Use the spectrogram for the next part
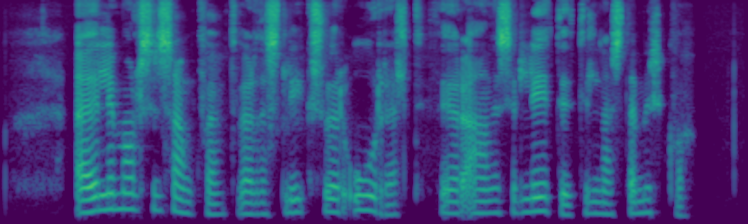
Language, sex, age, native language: Icelandic, female, 40-49, Icelandic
